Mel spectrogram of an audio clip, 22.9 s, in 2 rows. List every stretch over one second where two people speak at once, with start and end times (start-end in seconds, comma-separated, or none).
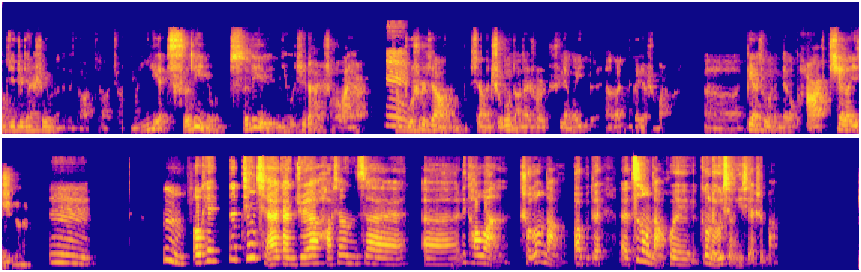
none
